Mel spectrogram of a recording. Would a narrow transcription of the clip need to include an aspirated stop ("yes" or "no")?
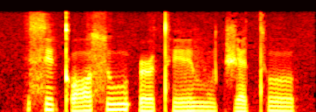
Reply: yes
